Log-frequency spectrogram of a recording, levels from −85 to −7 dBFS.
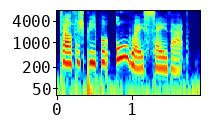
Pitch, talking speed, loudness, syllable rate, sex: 250 Hz, 155 wpm, -20 LUFS, 5.0 syllables/s, female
